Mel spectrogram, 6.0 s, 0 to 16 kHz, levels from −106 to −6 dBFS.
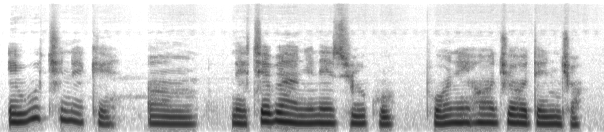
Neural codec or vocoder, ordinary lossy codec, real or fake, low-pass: vocoder, 44.1 kHz, 128 mel bands, Pupu-Vocoder; none; fake; 14.4 kHz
